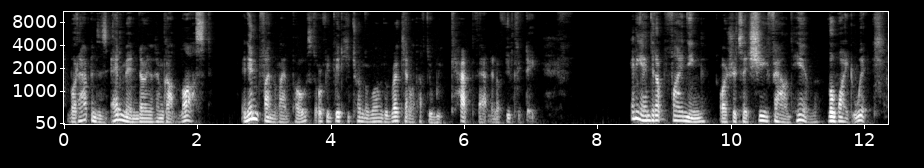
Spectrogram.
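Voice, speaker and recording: A man's voice: on the low side, lively intonation, fairly quick. A man telling a children's fantasy story in an improvised ASMR style, rambling along with asides and repeated phrases.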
